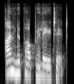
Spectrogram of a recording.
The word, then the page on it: underpopulated: Indian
